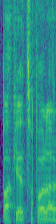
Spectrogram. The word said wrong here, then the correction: Bačka Topola: right? Uh, yes, yes. How do you say it again? – Bačka Topola. Bačka Topola.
